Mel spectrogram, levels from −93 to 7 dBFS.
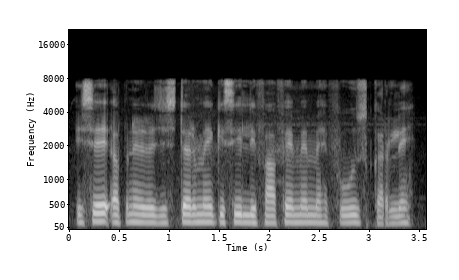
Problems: none marked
